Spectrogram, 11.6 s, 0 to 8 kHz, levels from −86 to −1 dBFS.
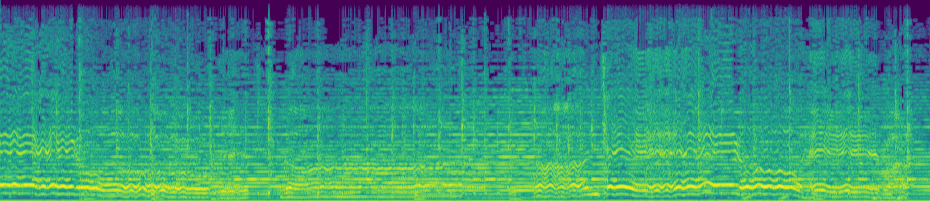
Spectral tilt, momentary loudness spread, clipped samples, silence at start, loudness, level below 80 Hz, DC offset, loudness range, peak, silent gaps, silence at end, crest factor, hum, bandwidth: -4.5 dB/octave; 4 LU; 3%; 0 s; -6 LUFS; -40 dBFS; 8%; 3 LU; 0 dBFS; none; 0 s; 6 dB; none; 8 kHz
